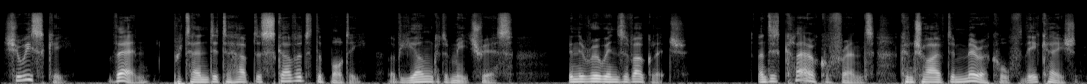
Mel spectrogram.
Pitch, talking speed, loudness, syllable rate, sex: 110 Hz, 145 wpm, -20 LUFS, 5.1 syllables/s, male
